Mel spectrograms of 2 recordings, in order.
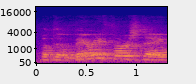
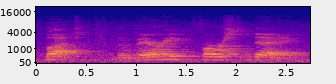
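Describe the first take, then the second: First: It is read at a normal speaking pace. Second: It is read slowly, at about half speed.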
